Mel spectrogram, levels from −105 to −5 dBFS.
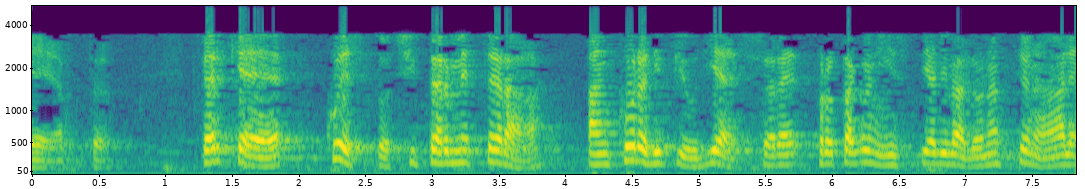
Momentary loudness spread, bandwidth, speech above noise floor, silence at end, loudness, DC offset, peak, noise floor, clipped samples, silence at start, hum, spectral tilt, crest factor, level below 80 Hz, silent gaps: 12 LU; 5.4 kHz; 26 dB; 0 s; -13 LUFS; 0.6%; 0 dBFS; -38 dBFS; 0.4%; 0 s; none; -9 dB/octave; 12 dB; -48 dBFS; none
